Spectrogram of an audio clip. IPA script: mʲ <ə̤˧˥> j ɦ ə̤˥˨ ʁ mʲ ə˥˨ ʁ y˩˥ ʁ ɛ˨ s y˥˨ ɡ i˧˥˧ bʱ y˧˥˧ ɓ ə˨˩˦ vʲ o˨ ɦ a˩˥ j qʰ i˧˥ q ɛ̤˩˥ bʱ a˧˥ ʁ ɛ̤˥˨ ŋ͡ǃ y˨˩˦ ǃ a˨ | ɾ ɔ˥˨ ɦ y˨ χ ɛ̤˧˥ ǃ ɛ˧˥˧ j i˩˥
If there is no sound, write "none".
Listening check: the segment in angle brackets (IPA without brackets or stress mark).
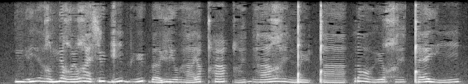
ə̤˧˥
